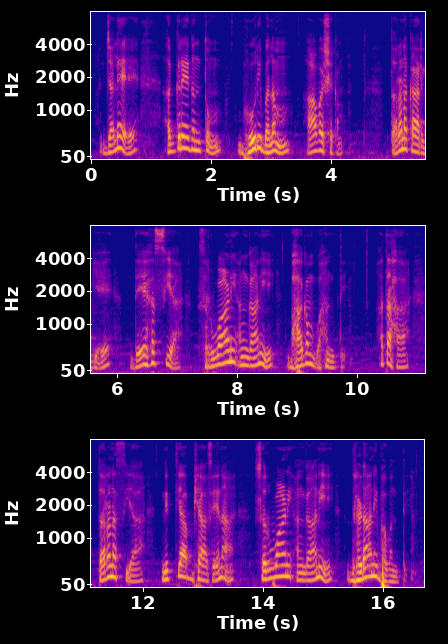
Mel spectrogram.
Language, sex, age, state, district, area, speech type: Sanskrit, male, 45-60, Karnataka, Mysore, urban, spontaneous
